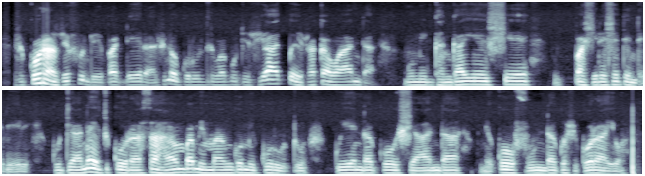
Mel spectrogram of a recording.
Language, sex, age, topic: Ndau, female, 18-24, education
